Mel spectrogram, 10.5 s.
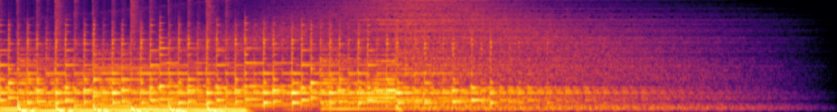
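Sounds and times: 
upbeat corporate music: 0.0s - 6.9s.

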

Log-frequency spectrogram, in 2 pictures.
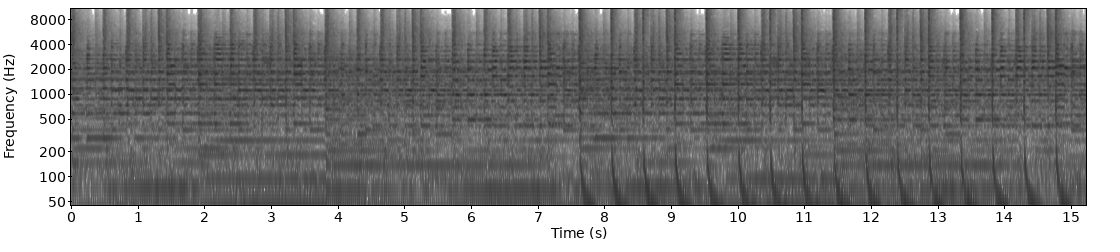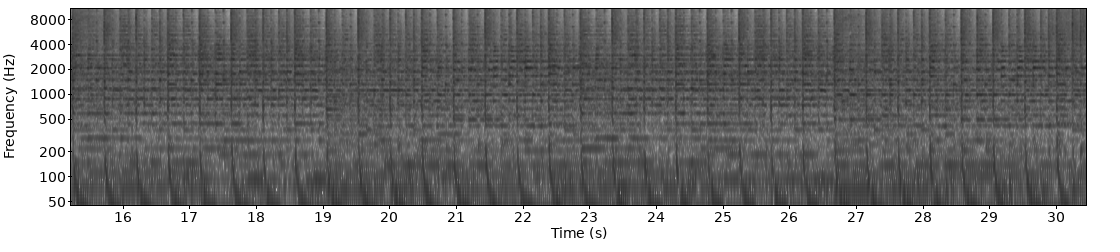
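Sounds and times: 
epic corporate music: 0.0s - 30.4s.

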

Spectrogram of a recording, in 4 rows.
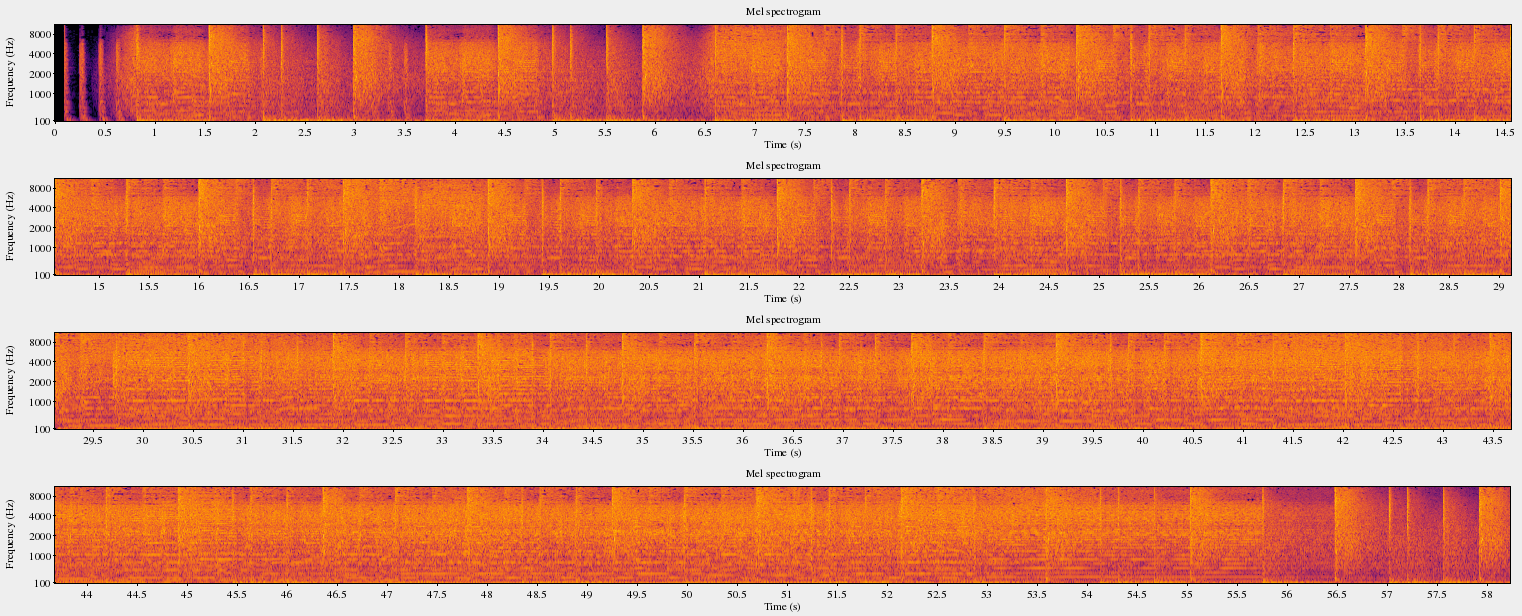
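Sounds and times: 
energetic indie rock music: 0.2s - 58.2s.

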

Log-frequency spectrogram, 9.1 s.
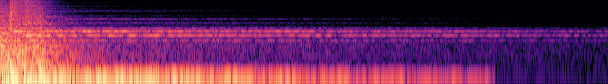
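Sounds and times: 
epic corporate music: 0.0s - 3.2s.

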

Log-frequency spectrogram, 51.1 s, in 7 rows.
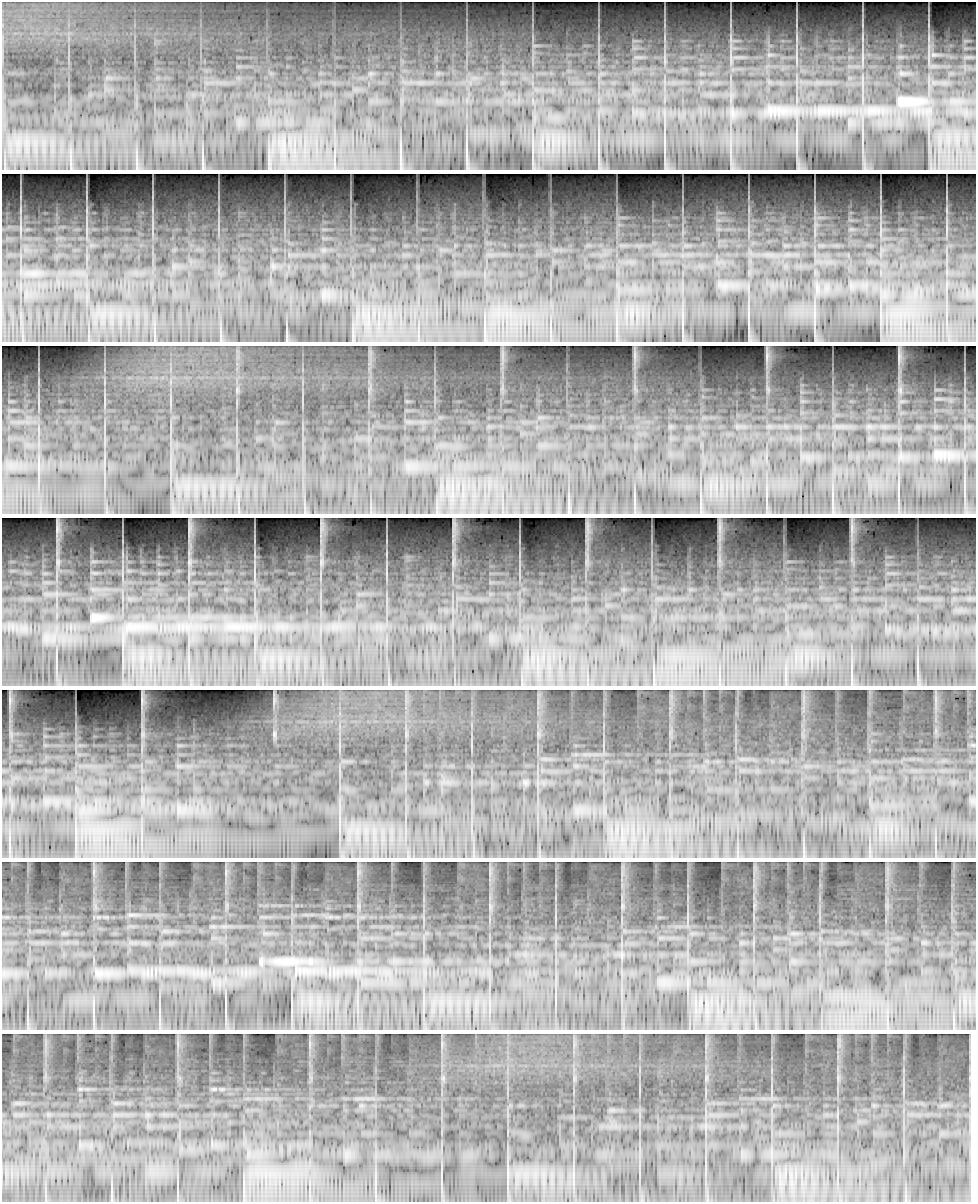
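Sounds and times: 
medical music loop: 0.0s - 51.0s.

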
